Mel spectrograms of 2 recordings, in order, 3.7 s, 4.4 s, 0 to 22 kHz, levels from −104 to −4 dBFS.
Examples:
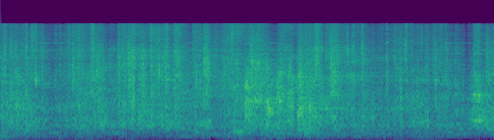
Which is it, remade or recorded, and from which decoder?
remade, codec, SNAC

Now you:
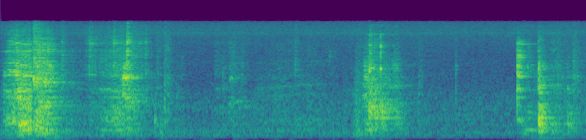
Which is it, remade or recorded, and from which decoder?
recorded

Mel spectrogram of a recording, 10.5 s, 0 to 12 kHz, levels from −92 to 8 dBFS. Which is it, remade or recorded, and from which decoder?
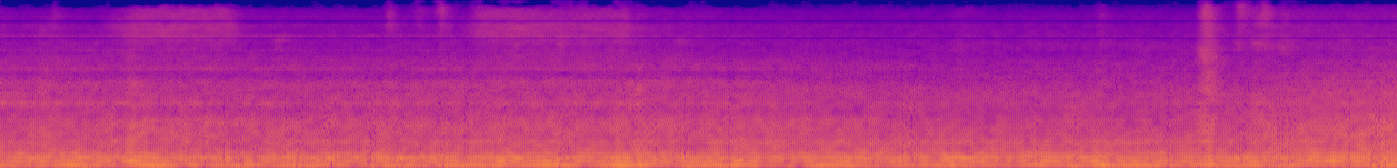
remade, vocoder, Vocos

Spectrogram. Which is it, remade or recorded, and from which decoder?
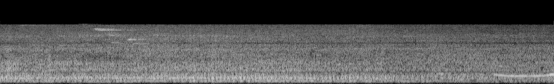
recorded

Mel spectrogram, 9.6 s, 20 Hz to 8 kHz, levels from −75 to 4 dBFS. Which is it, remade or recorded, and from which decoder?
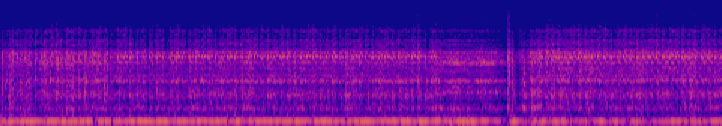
recorded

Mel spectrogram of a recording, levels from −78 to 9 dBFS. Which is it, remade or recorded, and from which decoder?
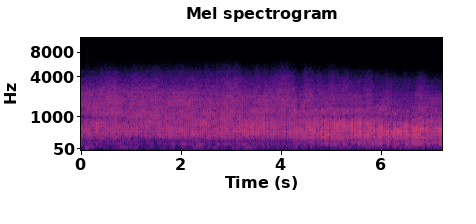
remade, vocoder, Vocos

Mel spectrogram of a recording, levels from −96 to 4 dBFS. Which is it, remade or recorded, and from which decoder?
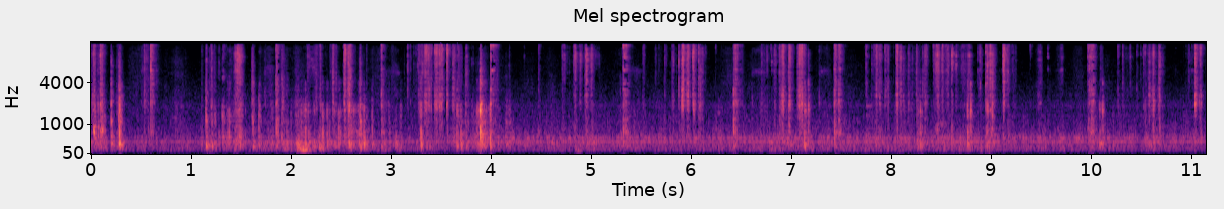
recorded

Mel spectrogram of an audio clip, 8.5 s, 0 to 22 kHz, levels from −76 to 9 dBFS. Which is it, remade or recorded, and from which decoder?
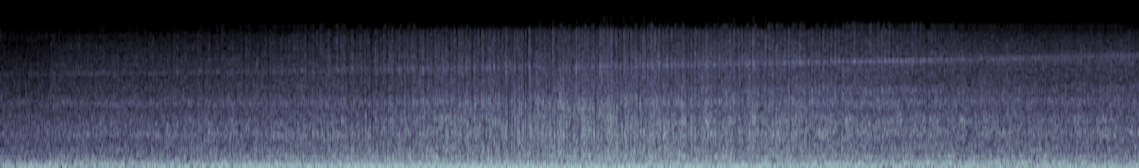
recorded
